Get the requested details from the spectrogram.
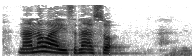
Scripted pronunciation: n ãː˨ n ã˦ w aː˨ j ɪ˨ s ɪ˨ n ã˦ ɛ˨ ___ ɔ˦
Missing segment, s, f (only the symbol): s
